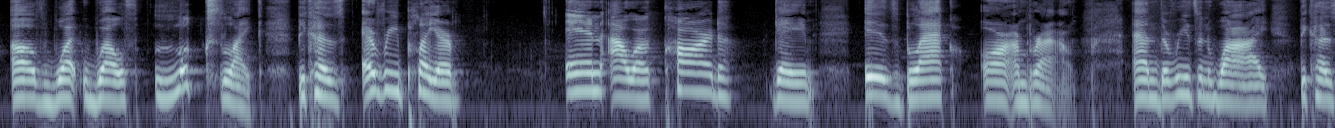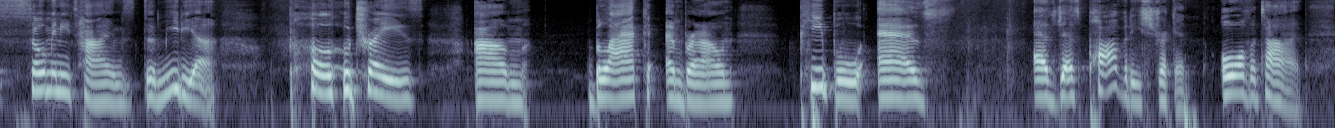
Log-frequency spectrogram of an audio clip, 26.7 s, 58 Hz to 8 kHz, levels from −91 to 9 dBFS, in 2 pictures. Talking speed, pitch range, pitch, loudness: 90 wpm, 160-200 Hz, 180 Hz, -16 LUFS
